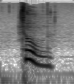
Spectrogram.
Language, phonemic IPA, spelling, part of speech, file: Swedish, /tuːm/, tom, adjective, Sv-tom.ogg
- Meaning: empty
